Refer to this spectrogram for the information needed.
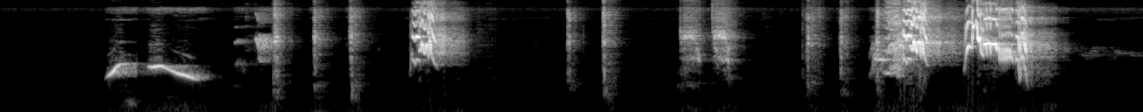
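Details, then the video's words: Captive Nias hill myna used to provoke other birds into song: two falling whistles, a string of ticking clicks and short notes, then loud harsh, rasping bursts. "jalak nias gacor!! buat terapi jalak nias bahan atau yg malas bunyi agar gacor kembali"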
